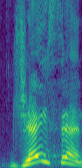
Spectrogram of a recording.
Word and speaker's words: JSON: Jason, it's Jason. Who said JSON? The A is implied.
